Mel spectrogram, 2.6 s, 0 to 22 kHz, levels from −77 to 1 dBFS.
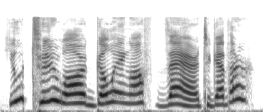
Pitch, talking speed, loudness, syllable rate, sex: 320 Hz, 160 wpm, -14 LUFS, 5.1 syllables/s, female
